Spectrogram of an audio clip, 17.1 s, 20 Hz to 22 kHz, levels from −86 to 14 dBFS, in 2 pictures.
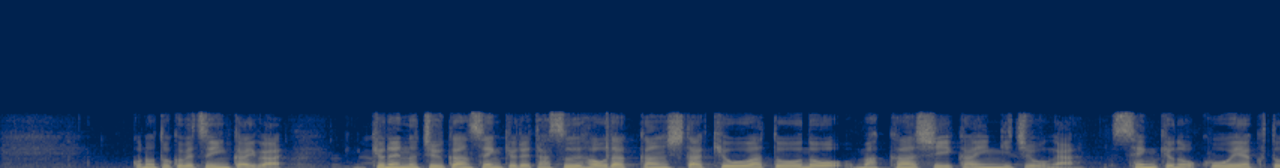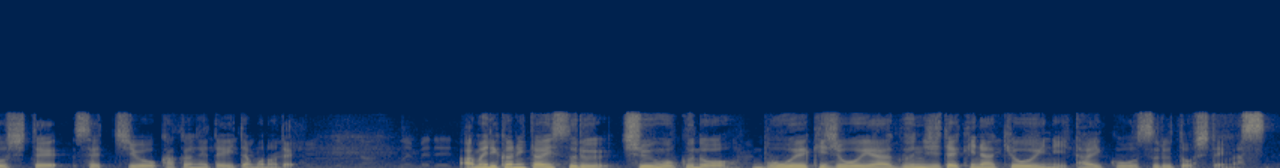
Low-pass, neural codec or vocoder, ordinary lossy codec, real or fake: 7.2 kHz; none; none; real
